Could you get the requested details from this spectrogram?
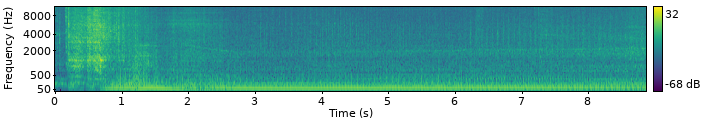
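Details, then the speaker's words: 1975 Toyota Corolla KE35 with a failing starter, which may be flooding: it cranks, catches and settles into a steady but fast idle that stays too high instead of dropping to about 1,000 rpm; the cause is unconfirmed. "So, this isn't running how it should. This is running too too high. How bizarre."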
